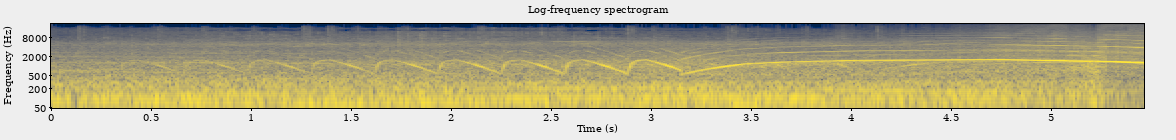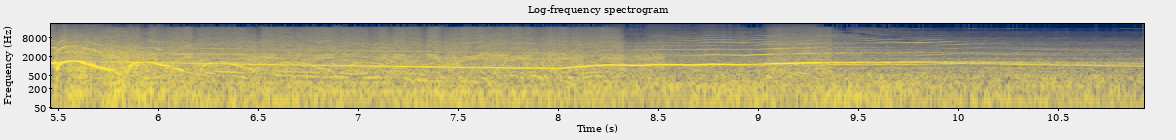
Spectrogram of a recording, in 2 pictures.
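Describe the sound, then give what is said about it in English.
A police car siren comes up from behind a moving car, opening with a rapid warbling yelp and then sweeping into long rising and falling wails. The siren stays loud over steady road rumble. “Wait, what? Is it the police behind us? Ah, oh, shoot. They'll drive faster.”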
